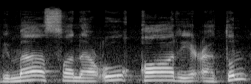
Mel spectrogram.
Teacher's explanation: قاریعۃ میں را کے نیچے زیر ہے تو را کو باریک کر کے پڑھا جائے گا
